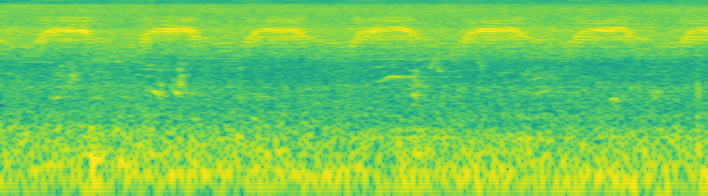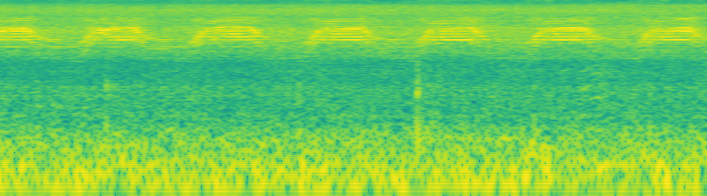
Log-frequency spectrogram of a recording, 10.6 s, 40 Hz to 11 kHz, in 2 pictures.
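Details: Higurashi, the evening cicada of Japan, calling in regular high, shrill pulses roughly 74 per minute. Each burst swells and fades over a steady insect hiss, with quiet low-pitched background noise.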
